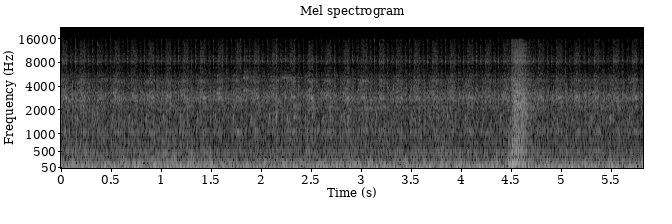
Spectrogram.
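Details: Toyota Altis with new ignition coils and spark plugs but still strong vibration and misfire, no check-engine light: lumpy uneven idle with irregular stumble under a steady drone; one cylinder dead, matching no compression from a leaking valve.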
